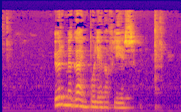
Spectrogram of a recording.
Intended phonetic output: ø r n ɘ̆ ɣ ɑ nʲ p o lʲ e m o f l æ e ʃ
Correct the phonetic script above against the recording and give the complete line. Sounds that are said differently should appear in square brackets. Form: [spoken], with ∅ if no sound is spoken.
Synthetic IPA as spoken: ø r [m] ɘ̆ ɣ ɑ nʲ p o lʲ e [n] o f l [i] e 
